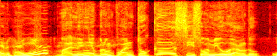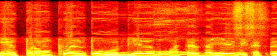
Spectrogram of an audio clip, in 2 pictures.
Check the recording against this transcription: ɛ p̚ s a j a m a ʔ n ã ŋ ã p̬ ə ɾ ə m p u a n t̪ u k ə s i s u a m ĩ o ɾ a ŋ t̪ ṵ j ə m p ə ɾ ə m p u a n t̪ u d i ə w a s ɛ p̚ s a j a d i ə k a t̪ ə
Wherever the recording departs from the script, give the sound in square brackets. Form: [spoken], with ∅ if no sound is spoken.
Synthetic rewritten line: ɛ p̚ s a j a m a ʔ n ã [ɲ] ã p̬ ə ɾ ə m p u a n t̪ u k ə s i s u a m ĩ o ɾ a ŋ t̪ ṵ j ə [∅] p ə ɾ ə m p u a n t̪ u d i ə w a s ɛ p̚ s a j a d i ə k a t̪ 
